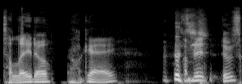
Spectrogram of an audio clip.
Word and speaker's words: Toledo: to a town called Toledo, spelled like Toledo, but it's not. It's pronounced Toledo.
